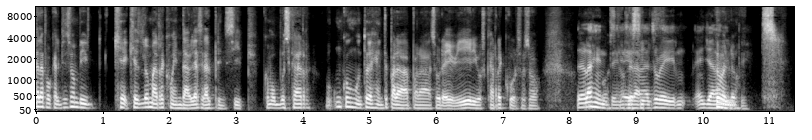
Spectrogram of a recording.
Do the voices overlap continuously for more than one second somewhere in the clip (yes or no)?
yes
